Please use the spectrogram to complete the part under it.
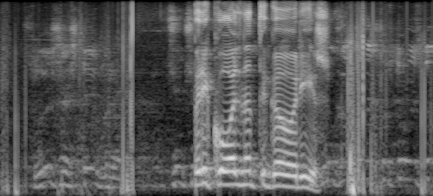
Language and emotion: Russian, positive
